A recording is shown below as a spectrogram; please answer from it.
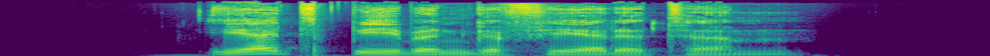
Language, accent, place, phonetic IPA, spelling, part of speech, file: German, Germany, Berlin, [ˈeːɐ̯tbeːbn̩ɡəˌfɛːɐ̯dətəm], erdbebengefährdetem, adjective, De-erdbebengefährdetem.ogg
- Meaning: strong dative masculine/neuter singular of erdbebengefährdet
